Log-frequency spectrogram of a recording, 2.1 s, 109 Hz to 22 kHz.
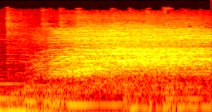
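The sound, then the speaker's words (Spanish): Nearly 200 children shout hello together in a radio studio, a loud massed burst of young voices that swells after a quieter start and holds for about two seconds. “no se cree siquiera que hay casi 200 niños, niñas aquí en el Salón de Datos. Quizás si nos dicen todos a la vez hola, pues igual se lo creen.”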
